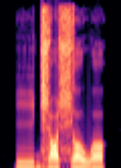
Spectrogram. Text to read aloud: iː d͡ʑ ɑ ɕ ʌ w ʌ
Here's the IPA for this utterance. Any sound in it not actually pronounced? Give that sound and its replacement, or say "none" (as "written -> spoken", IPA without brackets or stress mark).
none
